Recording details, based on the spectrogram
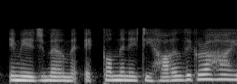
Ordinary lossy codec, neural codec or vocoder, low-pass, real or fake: none; codec, 16 kHz, 0.2 kbps, FocalCodec; 5.4 kHz; fake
